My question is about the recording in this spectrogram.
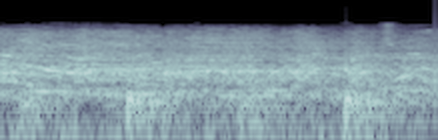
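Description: A marching band's many voices shouting together over low drum beats that fall about once a second.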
